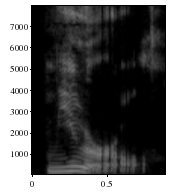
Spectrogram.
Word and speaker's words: mural: it out it's spelled mu r a l this word is pronounced mural where the U is making more of a long u sound you um mural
